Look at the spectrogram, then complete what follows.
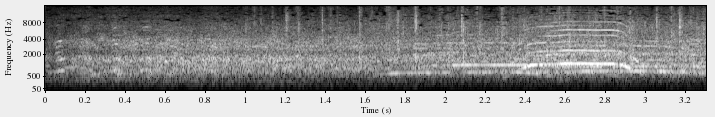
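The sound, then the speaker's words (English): A large crowd in Portland claps steadily throughout, a dense wash of applause with cheering voices mixed in and a high whistle rising near the end. “All of Portland came out to applaud.”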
